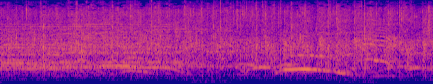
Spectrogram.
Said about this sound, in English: Come on, if you receive that one more time time. Clap your hands. Give the Lord a mighty shout of praise.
